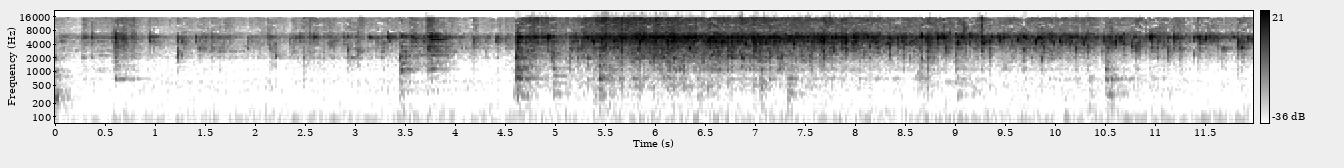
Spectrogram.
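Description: Spices hit hot oil in a pan for avarekalu pulao, starting with light clinks and stirring before a sudden loud, steady sizzle that continues close up, with occasional utensil taps.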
